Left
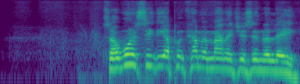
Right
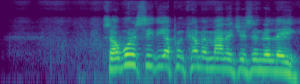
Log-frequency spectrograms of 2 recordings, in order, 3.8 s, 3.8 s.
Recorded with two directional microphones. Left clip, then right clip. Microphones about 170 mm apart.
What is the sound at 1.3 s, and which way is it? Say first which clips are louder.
Speech: right 2 dB; 35° left (ahead or behind).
